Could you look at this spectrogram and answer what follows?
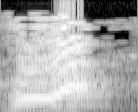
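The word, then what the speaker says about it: huwa (هو): Jadi kalau enggak tanda panjang bacanya pendek. Nah, kalau pendek kayak gimana? Ini lihat huwa beda enggak? Huwa. Iya, coba.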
